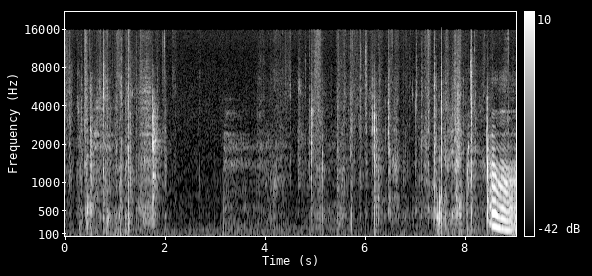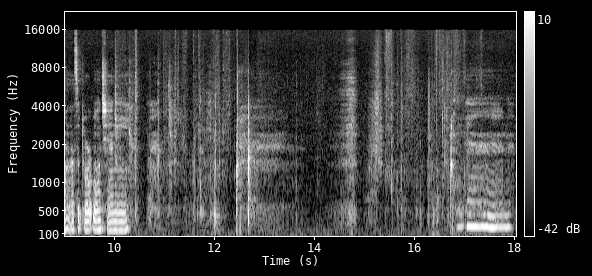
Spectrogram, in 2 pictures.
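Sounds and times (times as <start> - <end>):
paper calendar pages rustling: 0.0 - 2.2, 3.9 - 12.8, 15.1 - 17.5.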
